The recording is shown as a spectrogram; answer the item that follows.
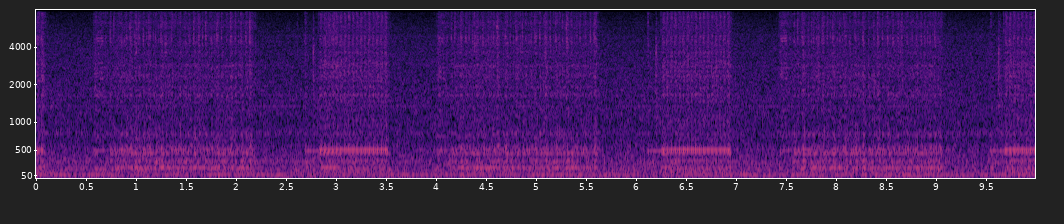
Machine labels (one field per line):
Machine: slide rail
